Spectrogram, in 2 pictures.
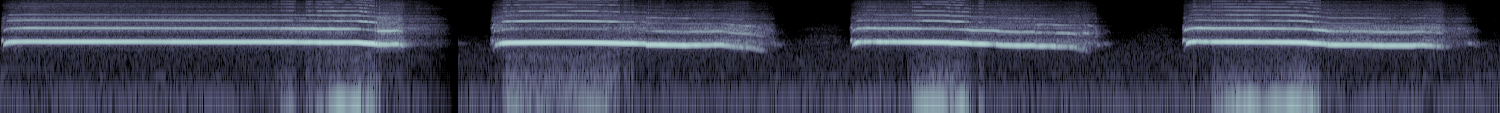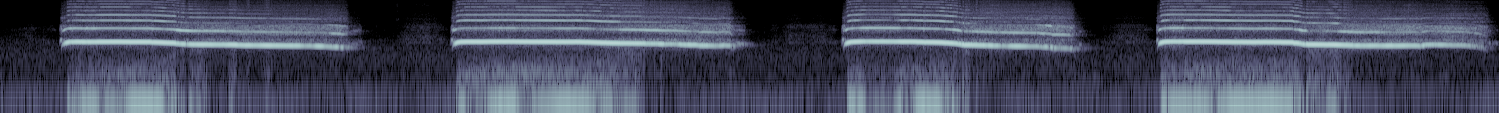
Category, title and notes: Speech > Solo speech
TOONVox-Blue Snowball Microphone, CU Recorder, Imitation, Woman Scream Nicholas Judy TDC
A recorder imitating a woman screaming.
scream, recorder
